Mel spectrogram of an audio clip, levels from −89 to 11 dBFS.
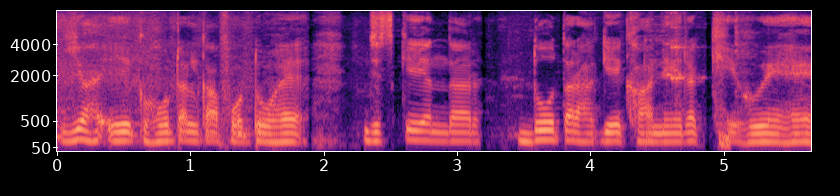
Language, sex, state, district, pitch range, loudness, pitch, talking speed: Hindi, male, Uttar Pradesh, Lalitpur, 135-150 Hz, -15 LUFS, 145 Hz, 160 wpm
